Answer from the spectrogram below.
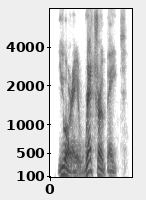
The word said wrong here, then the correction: reprobate: I also mispronounce it. It's reprobate. R E P. I say retrobate. – Wait, I said retrobate. That's like a what is that? That's like a throwback. Reprobate.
